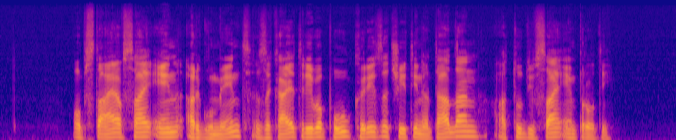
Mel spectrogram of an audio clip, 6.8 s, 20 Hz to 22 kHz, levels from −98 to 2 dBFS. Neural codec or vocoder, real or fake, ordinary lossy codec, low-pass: vocoder, 44.1 kHz, 128 mel bands, Pupu-Vocoder; fake; none; 19.8 kHz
